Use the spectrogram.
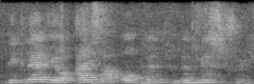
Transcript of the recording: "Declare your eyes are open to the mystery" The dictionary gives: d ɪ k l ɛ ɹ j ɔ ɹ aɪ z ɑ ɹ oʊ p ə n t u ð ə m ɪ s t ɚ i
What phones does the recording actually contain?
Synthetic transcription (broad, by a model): d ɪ k l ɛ j ɔ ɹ aɪ s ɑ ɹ oʊ p ə n t u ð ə m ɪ s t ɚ i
